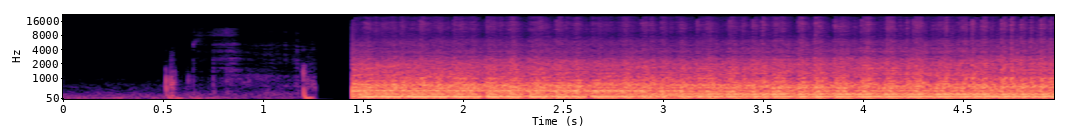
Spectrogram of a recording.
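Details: Polaris Fusion 900 two-stroke snowmobile that started then shut off, after the fix: the loose flywheel inner ring had rubbed through a wire. After a couple of clicks it fires and holds a strong, even rev without cutting out; healthy.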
